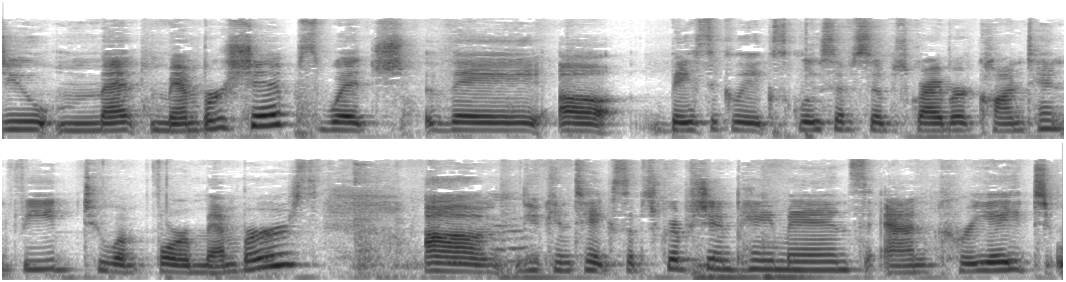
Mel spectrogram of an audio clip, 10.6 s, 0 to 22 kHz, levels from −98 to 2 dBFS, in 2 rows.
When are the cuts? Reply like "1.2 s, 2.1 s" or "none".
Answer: none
